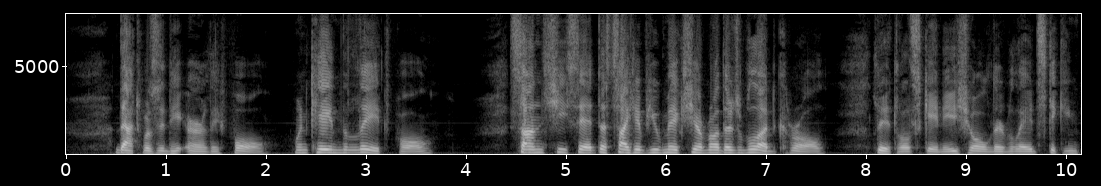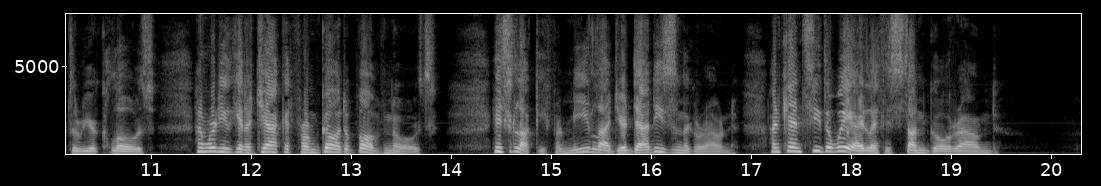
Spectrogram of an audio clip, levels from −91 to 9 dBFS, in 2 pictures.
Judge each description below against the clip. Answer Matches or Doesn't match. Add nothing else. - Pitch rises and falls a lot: Matches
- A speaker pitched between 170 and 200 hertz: Doesn't match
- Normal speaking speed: Matches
